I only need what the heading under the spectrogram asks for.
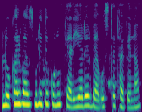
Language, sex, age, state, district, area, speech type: Bengali, female, 30-45, West Bengal, Purba Bardhaman, urban, spontaneous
